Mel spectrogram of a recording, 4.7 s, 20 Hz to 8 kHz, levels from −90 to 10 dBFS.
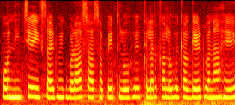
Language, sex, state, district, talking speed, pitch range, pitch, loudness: Hindi, female, Chhattisgarh, Korba, 215 wpm, 240-250 Hz, 245 Hz, -13 LUFS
